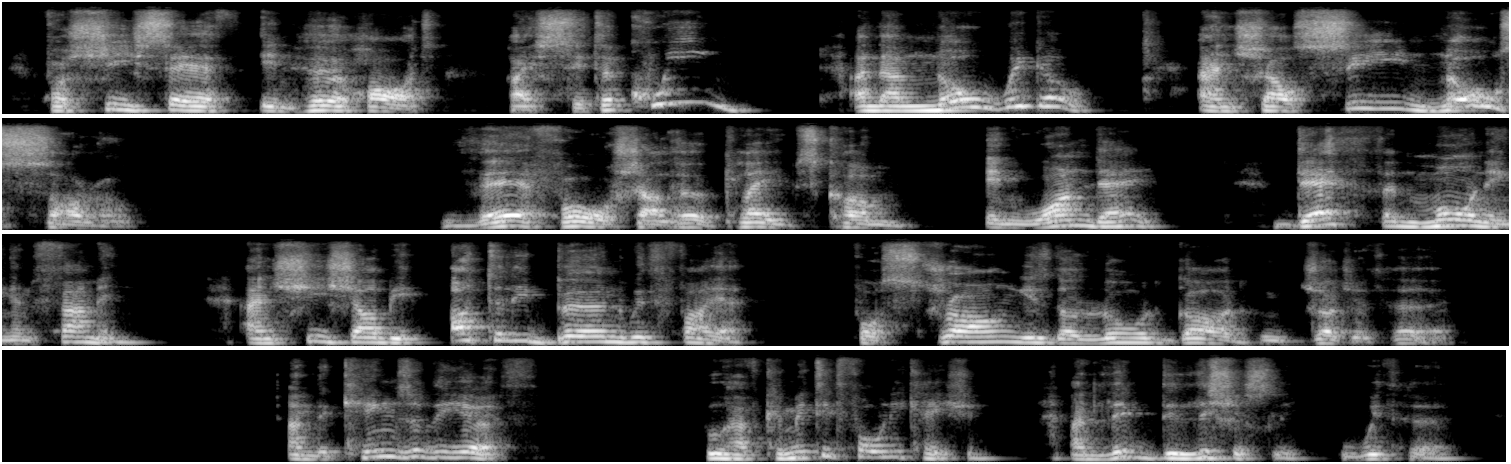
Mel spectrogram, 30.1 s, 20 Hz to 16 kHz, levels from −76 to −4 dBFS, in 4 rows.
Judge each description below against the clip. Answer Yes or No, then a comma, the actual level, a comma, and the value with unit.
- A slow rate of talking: Yes, slow, 125 wpm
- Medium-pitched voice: Yes, medium, 150 Hz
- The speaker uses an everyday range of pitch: Yes, average, 3.7 semitones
